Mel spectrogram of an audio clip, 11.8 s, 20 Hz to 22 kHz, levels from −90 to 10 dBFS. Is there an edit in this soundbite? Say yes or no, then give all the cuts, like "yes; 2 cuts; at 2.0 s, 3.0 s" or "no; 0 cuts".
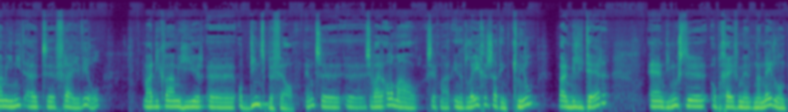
no; 0 cuts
